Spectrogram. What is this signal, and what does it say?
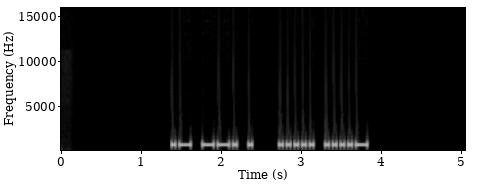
Morse code, heard as a keyed tone, about 25 wpm, 700 Hz. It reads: AGE 54
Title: Practice QSO - Exchange 3 - More Info - 25wpm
